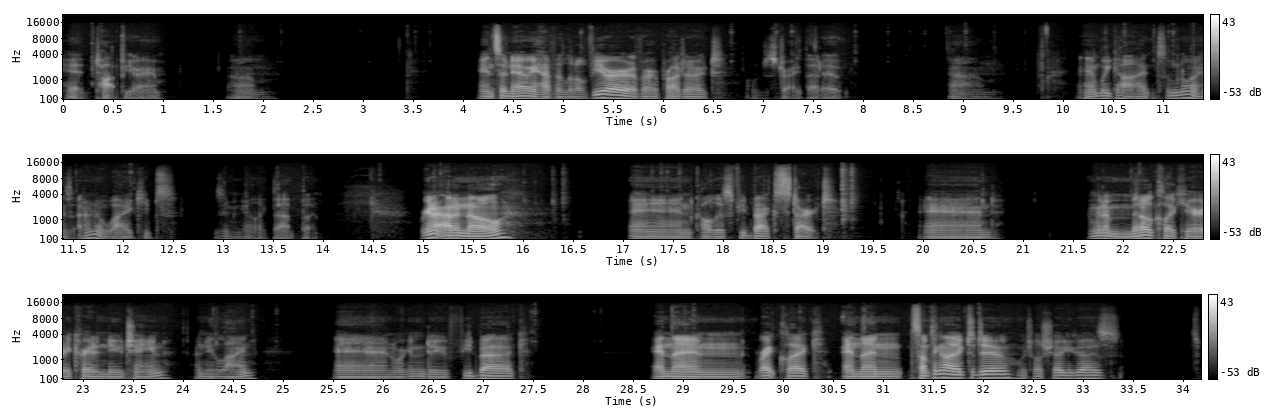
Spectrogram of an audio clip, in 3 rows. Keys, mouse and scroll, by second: 0.3 click, 1.8 click, 2.6 click, 3.7 click, 4.0 middle click, 5.0-5.7 typing, 5.2-6.8 drag, 7.1-7.4 drag, 7.9 click, 8.5 click, 8.9 drag, 9.4-9.8 drag, 10.1-10.4 middle drag, 10.4-11.1 typing, 10.4 click, 10.9 click, 11.5-12.2 drag, 12.4-13.4 middle drag, 14.5 click, 15.2 click, 15.6-16.7 typing, 20.6 middle click, 22.1 click, 23.0 middle click, 25.7-26.5 typing, 27.5 drag, 28.2 click, 29.1 click, 32.5-33.4 middle drag, 32.5-33.4 scroll up 1, 33.7-34.1 middle drag, 33.7-34.1 scroll up 1.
